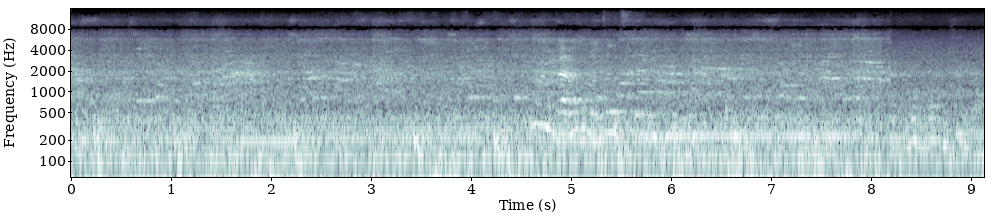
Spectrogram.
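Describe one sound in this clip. A television plays pop music.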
